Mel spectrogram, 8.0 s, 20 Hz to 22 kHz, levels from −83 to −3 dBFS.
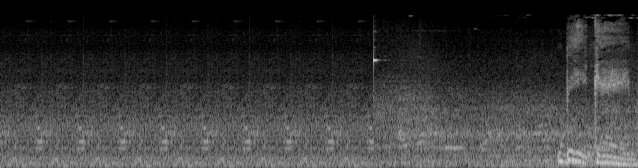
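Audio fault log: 0.00–4.66 s, broken-record loop: The clip opens with the loop already running. A fragment about 0.52 s long repeats exactly, back to back, eight times. Each pass is identical, so the sound stutters in a rigid cycle instead of moving forward. The likely cause is a player, encoder or stream that stalled and kept resending the last piece it held. Whatever should have played in those seconds is lost.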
